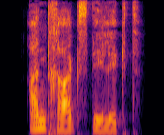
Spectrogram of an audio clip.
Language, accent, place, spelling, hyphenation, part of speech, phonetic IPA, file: German, Germany, Berlin, Antragsdelikt, An‧trags‧de‧likt, noun, [ˈʔantʁaːksdeˌlɪkt], De-Antragsdelikt.ogg
- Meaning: a type of crime requiring a complaint from a victim in order to be prosecuted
